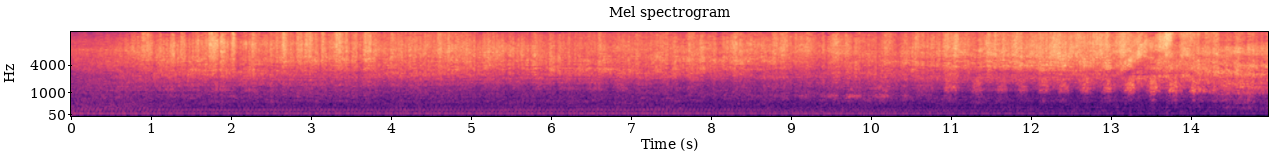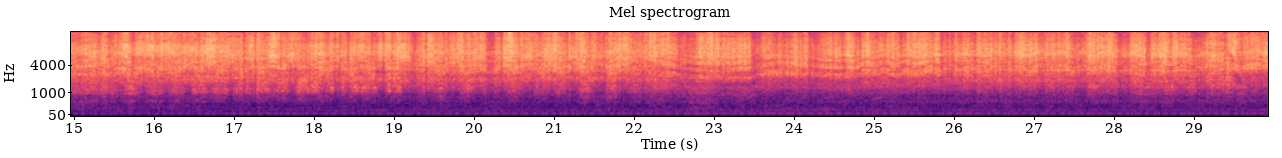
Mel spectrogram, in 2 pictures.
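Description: High-pressure wet abrasive blasting: the water-and-grit jet from a Sandbot blaster's 6.5 mm nozzle hisses loudly and steadily over the constant low drone of an Atmos PDK 33 towable diesel air compressor running under load. The hiss grows louder about a third of the way in.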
